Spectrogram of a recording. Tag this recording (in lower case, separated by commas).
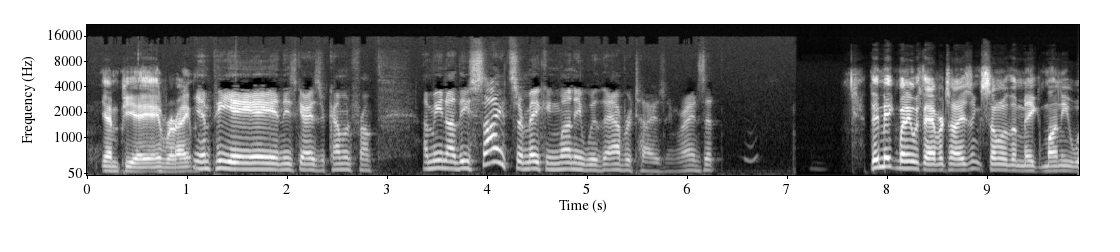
speech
